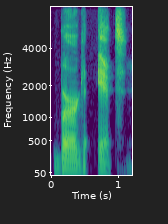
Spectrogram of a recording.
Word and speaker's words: Burgett: Burgett, pronounced as Burgett.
